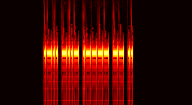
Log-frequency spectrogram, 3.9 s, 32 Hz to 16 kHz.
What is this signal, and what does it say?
Morse code, heard as a keyed tone, about 37 wpm, 700 Hz. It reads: LX1MI
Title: DXCC-100 Call Signs - 5 Characters - Repeated 2x - 40wpm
